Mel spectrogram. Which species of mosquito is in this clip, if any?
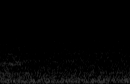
Anopheles gambiae s.s.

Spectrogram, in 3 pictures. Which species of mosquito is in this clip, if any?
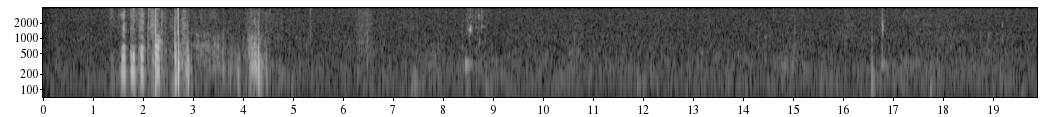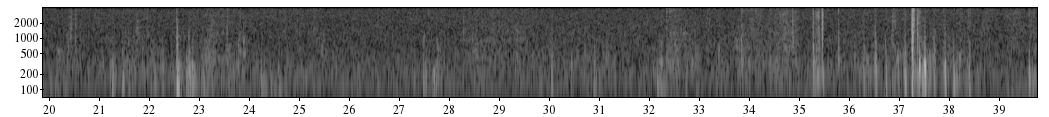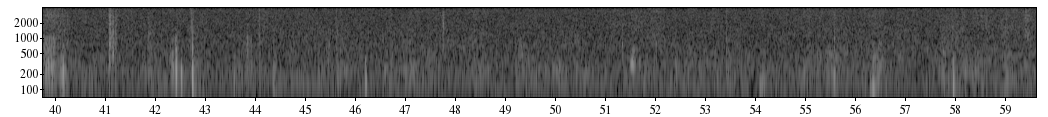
no mosquito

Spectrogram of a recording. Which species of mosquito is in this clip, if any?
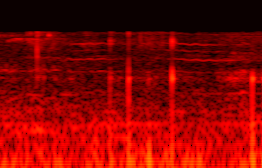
mosquito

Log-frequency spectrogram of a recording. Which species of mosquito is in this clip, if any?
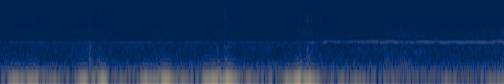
Anopheles squamosus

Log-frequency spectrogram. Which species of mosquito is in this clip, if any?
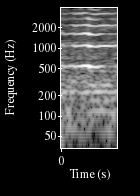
Anopheles dirus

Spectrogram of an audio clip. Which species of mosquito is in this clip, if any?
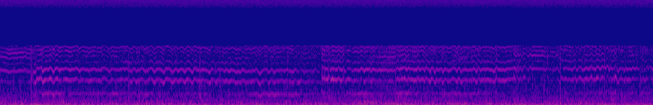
Anopheles dirus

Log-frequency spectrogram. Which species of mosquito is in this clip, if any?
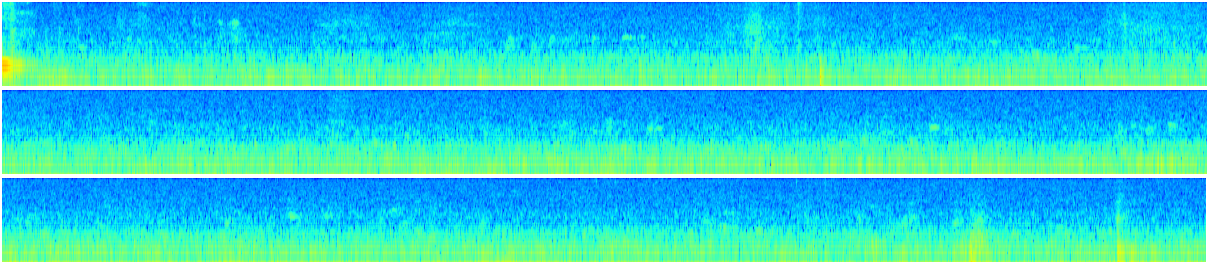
no mosquito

